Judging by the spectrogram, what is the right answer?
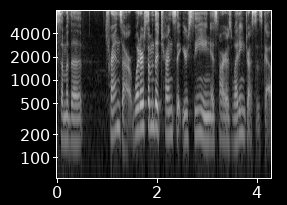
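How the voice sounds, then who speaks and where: A woman with an American accent, medium in pitch, with ordinary pitch variation. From upstate New York. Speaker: podcast host. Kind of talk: interview. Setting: on location at event venue.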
